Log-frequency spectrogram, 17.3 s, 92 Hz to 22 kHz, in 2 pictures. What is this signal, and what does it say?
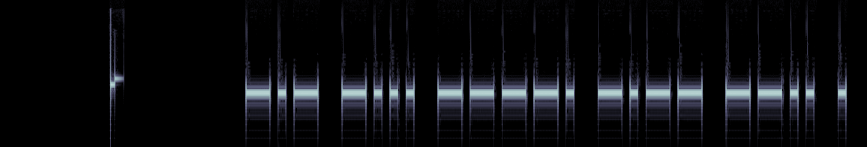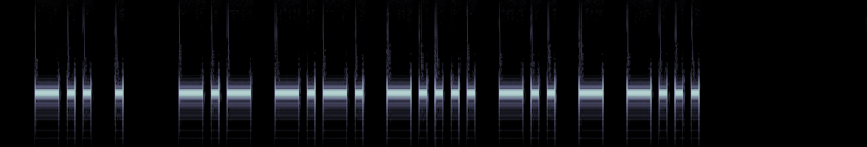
Morse code, heard as a keyed tone, about 16 wpm, 700 Hz. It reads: KB9YZE DE KC6DTB
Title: USA Callsign DE Callsign - 6 Characters - 15wpm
